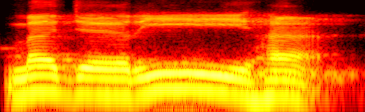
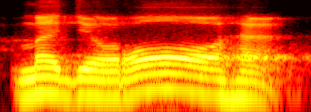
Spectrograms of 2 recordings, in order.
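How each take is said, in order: First: The vowel after r is a clear i. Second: The vowel after r is a full a. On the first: "tidak dibaca dengan kasroh" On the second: "Tidak dibaca dengan fathah"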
